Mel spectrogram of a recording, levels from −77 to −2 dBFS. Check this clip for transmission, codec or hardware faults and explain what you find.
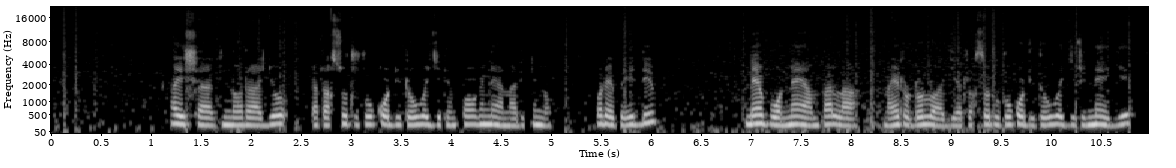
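The clip has one fault, overdone noise removal, present throughout. A noise reduction stage set too aggressively is pulling individual frequency bands down whenever they sit near its noise estimate, taking quieter speech components along. The background drops and breaks up into twinkling specks.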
